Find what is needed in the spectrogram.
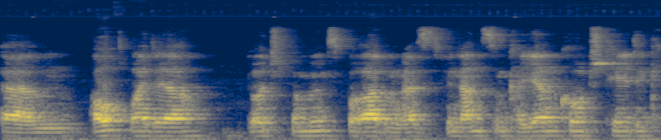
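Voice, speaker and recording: A man talking at a fairly slow pace, with big swings in loudness. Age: 20s. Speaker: financial coach, recent graduate. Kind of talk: casual interview.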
